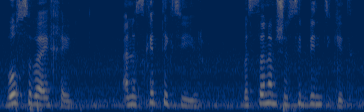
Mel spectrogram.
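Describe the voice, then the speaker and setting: A woman voicing a patient middle-aged father who talks in a calm, firm, reasoning way. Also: medium pitch, very fast, lightly acted. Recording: noisy background.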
